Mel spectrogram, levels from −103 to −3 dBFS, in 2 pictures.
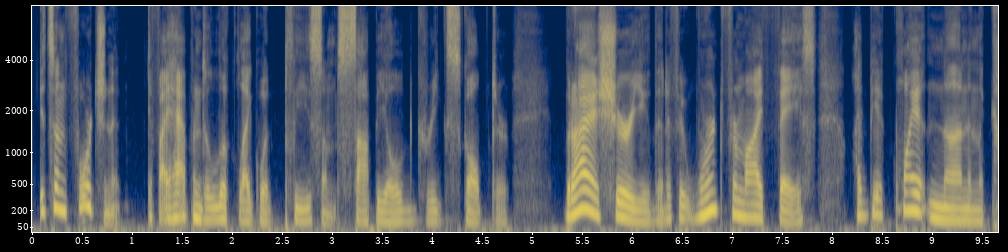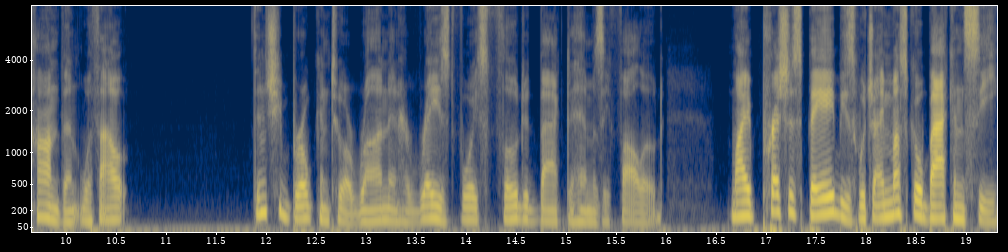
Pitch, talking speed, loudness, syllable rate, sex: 120 Hz, 185 wpm, -25 LUFS, 5.3 syllables/s, male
